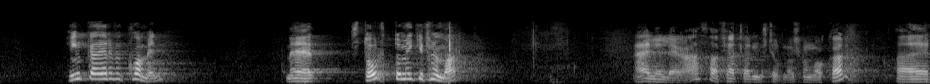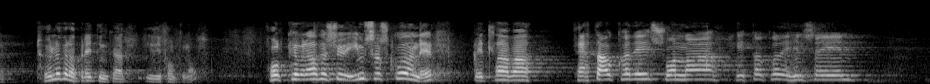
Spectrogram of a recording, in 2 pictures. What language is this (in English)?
Icelandic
